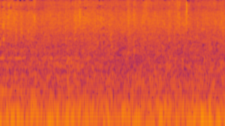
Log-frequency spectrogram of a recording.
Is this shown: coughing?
no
